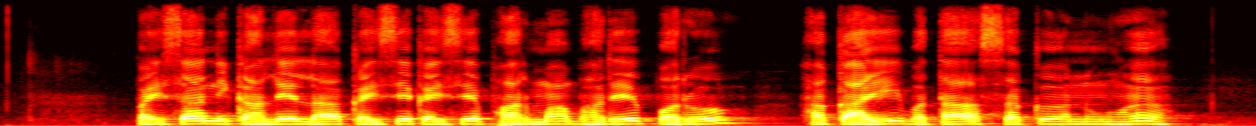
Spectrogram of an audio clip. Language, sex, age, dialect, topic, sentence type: Magahi, male, 36-40, Central/Standard, banking, question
